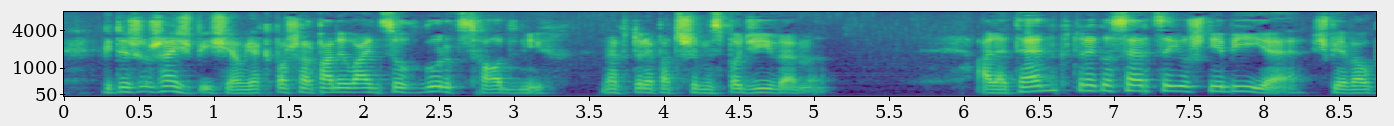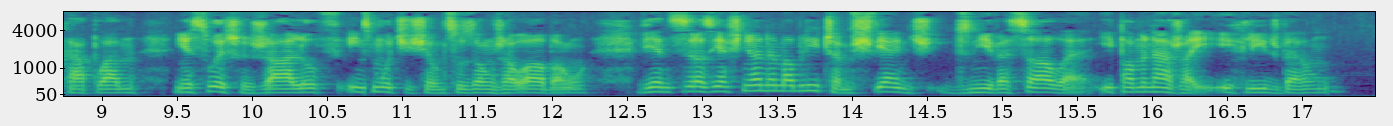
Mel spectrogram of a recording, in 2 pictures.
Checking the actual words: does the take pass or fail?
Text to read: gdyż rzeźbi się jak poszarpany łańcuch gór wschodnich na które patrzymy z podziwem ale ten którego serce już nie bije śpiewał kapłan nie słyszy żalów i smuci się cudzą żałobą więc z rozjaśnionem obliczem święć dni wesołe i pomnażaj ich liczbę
pass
